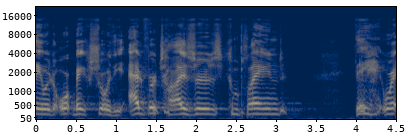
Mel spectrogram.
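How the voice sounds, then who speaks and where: A man's voice, high in pitch. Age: 60s. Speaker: media analyst and former political staffer. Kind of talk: conference talk. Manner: animated.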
